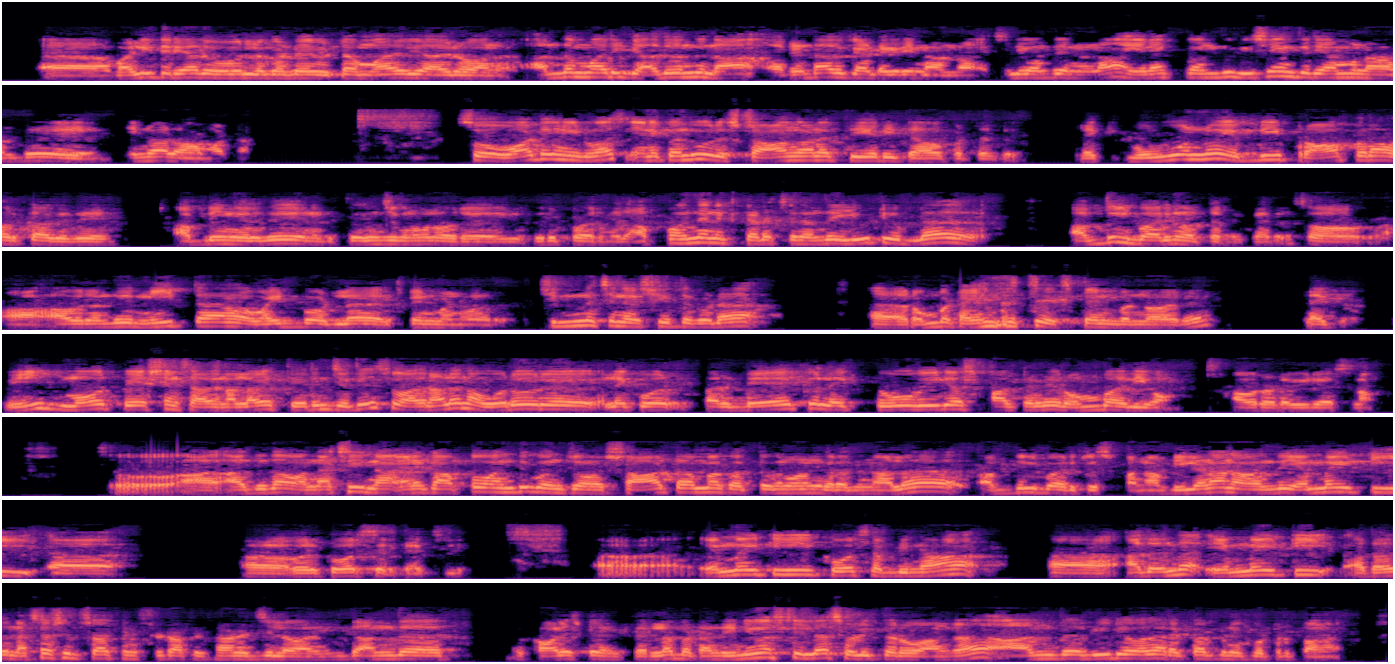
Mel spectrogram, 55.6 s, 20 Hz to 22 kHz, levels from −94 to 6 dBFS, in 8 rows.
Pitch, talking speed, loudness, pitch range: 155 Hz, 160 wpm, -19 LUFS, 135-180 Hz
